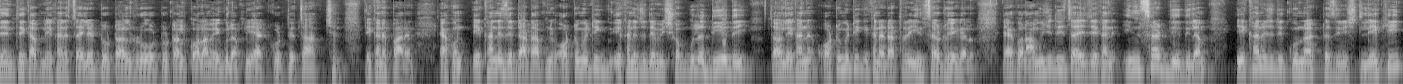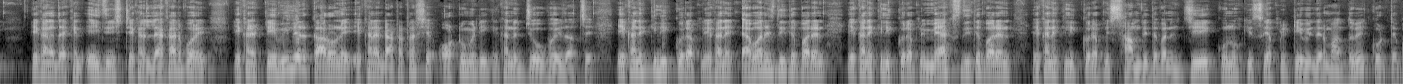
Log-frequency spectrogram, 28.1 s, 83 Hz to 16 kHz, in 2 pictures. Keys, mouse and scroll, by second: 1.1 click, 1.7 click, 2.2 click, 5.3 click, 6.1 click, 7.7 click, 9.7 right click, 10.9 click, 12.4 click, 13.9 click, 15.4 BackSpace, 16.6 click, 17.4 click, 19.8 click, 21.4 click, 22.1 click, 22.9 click, 23.7 click, 25.0 click, 27.2 middle click.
